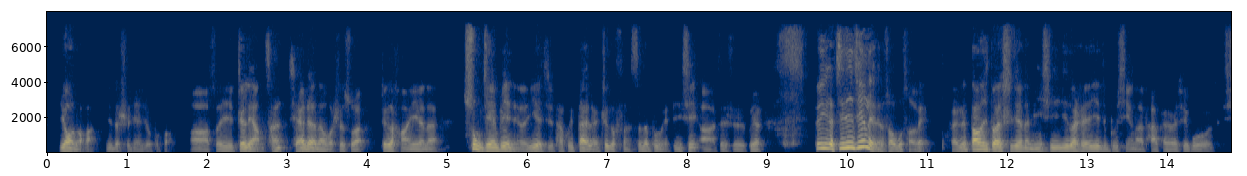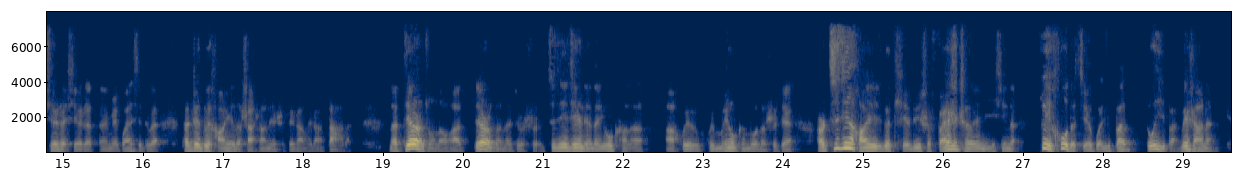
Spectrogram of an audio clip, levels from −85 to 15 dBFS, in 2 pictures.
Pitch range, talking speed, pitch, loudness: 115-165 Hz, 355 characters per minute, 135 Hz, -24 LUFS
